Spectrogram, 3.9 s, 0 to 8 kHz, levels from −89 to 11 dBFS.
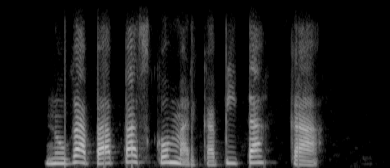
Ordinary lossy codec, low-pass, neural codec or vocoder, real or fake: Opus, 24 kbps; 7.2 kHz; none; real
